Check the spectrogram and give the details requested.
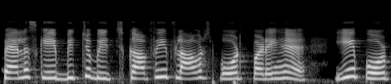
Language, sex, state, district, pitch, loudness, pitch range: Hindi, female, Punjab, Fazilka, 280 Hz, -14 LUFS, 265-305 Hz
